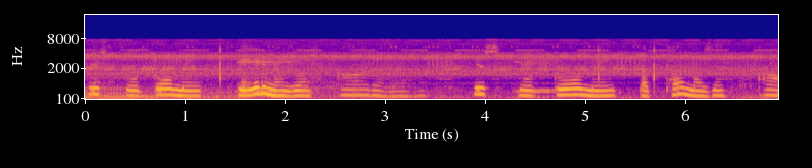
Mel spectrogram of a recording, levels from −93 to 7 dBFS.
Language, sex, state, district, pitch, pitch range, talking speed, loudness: Hindi, female, Madhya Pradesh, Umaria, 215 Hz, 205-240 Hz, 130 wpm, -17 LUFS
